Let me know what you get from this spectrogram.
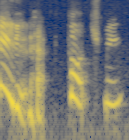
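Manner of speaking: hammed-up tearful repeat; mock whimper. Guest imitating the woman repeating her complaint, high and whimpering.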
